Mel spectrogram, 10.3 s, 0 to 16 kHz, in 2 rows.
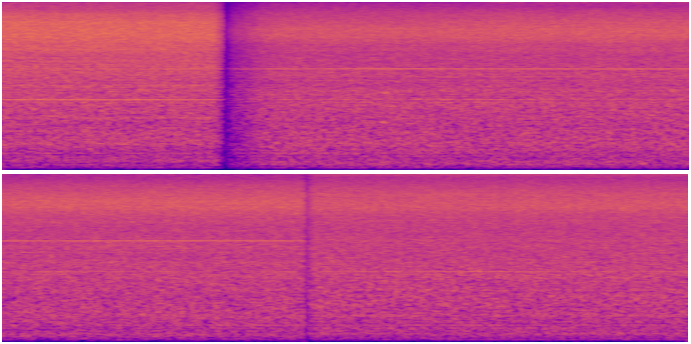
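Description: Steady loud cabin noise inside a C-17 cargo aircraft's hold in flight, the even rush of its turbofan engines and airflow, with a faint high whine on top. The noise cuts out for an instant twice, about two seconds in and again past seven seconds.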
